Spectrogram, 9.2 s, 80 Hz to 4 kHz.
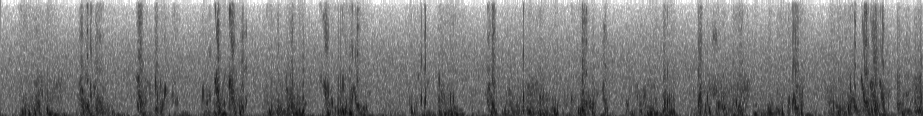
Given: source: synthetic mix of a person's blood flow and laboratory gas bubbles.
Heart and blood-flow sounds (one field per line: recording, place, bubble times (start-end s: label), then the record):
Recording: Doppler ultrasound of blood flow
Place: precordium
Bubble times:
0.00-0.02 s: bubbles
0.18-0.63 s: bubbles
0.76-1.16 s: bubbles
1.35-1.80 s: bubbles
1.99-2.51 s: bubbles
2.62-3.10 s: bubbles
3.18-3.73 s: bubbles
4.05-4.66 s: bubbles
4.83-5.68 s: bubbles
5.71-6.10 s: bubbles
6.24-6.78 s: bubbles
6.95-8.06 s: bubbles
8.22-8.91 s: bubbles
8.93-9.24 s: bubbles
From the record:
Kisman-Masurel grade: 343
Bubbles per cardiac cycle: rolling drumbeat, 9 or more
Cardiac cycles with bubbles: 100%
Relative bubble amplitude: loud (0.450 to 0.775)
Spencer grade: 3 (all of the cardiac periods contain showers or single bubble signals, but not dominating or overriding the cardiac motion signals)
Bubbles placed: anywhere in the cardiac cycle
